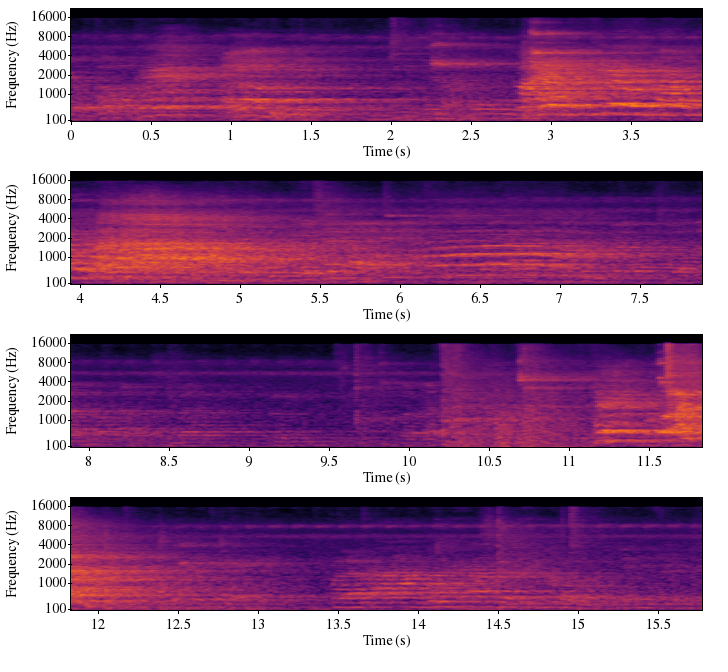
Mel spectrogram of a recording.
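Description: Men talk and call out loudly in an echoing hall.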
